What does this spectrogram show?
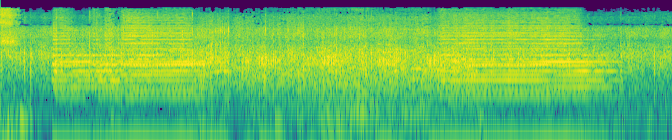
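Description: Loud, dense applause for the presentation of the Pelikan Ehrenschwanz Award fills the whole clip, steady throughout, with two long blaring horn-like tones sounding over it, one near the start and another toward the end.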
